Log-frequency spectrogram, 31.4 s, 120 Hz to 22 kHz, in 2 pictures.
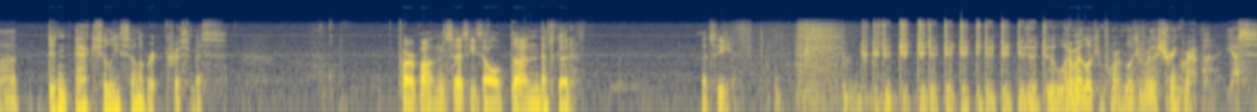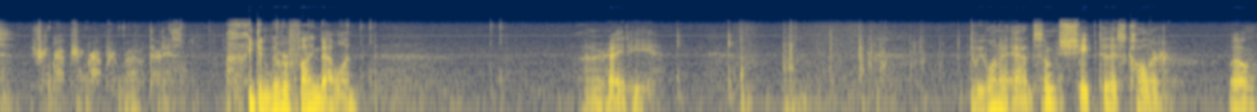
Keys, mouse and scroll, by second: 4.1 click, 6.0 click, 6.8 click, 17.8 click, 21.1 click, 21.8 click, 24.2 middle click, 25.5 KP_1, 28.2 KP_1, 30.2 alt+Tab.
